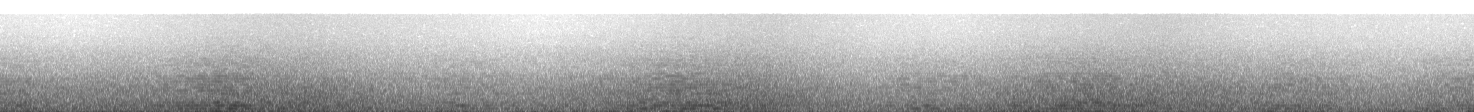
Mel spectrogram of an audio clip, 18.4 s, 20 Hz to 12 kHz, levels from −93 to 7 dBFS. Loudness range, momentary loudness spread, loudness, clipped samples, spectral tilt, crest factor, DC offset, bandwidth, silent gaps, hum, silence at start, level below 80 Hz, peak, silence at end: 5 LU; 8 LU; -29 LUFS; under 0.1%; -9.5 dB/octave; 16 dB; under 0.1%; 7.8 kHz; none; none; 0 s; -32 dBFS; -10 dBFS; 0 s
